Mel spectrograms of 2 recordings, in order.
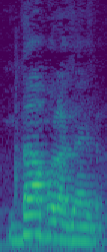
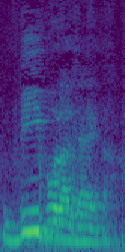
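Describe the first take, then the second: First: दा said as a short "dha"; dha pronunciation. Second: दी said as a long "dee"; dee pronunciation. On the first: शिक्षक "the" को "दा" बोलकर दिखाते हैं. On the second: शिक्षक "the" को "दी" बोलकर दिखाते हैं. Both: Shown as a demonstration.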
